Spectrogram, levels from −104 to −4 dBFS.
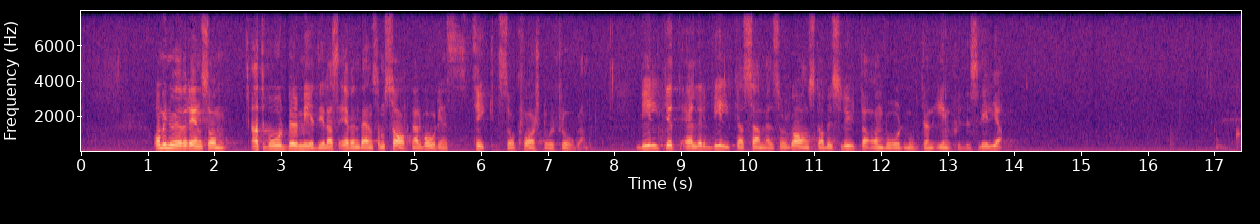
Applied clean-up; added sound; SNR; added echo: none; none; none; none.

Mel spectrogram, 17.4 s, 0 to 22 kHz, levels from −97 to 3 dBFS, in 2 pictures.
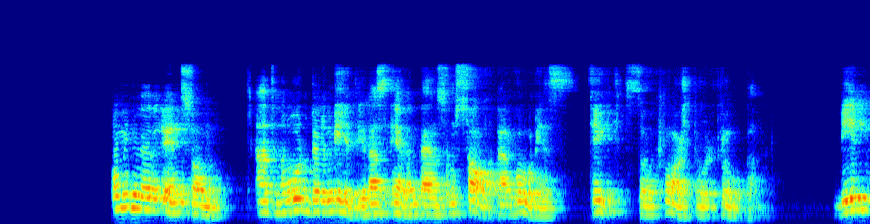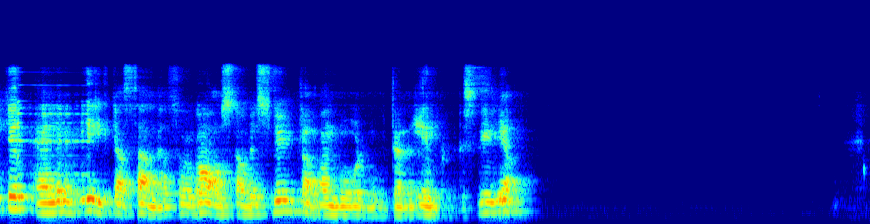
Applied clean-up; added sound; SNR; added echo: neural mask model DeepFilterNet 3.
